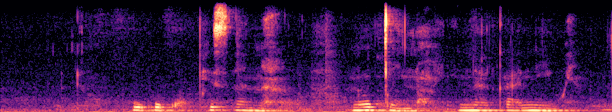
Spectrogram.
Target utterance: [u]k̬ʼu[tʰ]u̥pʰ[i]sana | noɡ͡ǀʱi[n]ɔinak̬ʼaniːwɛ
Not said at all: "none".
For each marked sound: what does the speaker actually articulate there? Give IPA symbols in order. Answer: u, kʰ, i, n

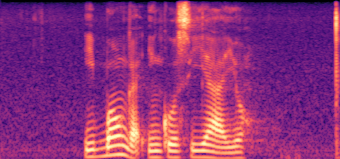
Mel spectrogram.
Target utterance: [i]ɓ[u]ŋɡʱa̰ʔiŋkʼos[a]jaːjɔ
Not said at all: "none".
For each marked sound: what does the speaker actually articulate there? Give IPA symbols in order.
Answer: i, ɔ, i

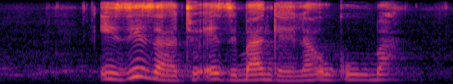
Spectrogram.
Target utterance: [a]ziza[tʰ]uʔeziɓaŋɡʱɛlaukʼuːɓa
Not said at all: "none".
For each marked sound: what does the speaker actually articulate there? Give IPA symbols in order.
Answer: i, tʰ

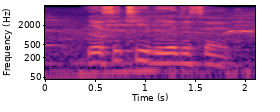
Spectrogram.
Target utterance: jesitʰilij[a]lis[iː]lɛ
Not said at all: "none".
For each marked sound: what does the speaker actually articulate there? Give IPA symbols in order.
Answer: e, ɛː

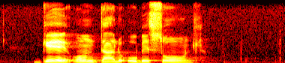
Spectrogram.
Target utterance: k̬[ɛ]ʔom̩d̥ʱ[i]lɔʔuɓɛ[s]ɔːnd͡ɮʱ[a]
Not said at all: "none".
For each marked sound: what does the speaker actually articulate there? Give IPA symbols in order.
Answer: ɛ, a, s, a

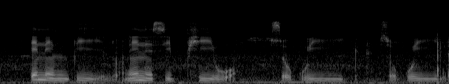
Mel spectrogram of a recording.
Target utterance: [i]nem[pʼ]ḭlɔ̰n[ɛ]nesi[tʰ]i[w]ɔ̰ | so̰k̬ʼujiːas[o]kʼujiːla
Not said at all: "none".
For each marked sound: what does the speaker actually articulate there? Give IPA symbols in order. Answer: ɛ, pʼ, ɛ, pʰ, w, o

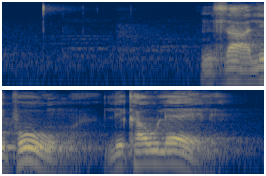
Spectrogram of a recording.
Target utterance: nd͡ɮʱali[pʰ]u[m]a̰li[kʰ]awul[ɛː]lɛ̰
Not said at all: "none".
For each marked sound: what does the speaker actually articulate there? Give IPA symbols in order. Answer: pʰ, m, kʰ, ɛː

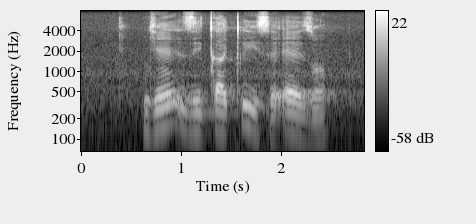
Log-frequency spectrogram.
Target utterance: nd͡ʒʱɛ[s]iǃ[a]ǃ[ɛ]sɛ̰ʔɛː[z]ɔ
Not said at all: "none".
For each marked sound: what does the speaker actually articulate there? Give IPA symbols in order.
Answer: z, a, i, z

